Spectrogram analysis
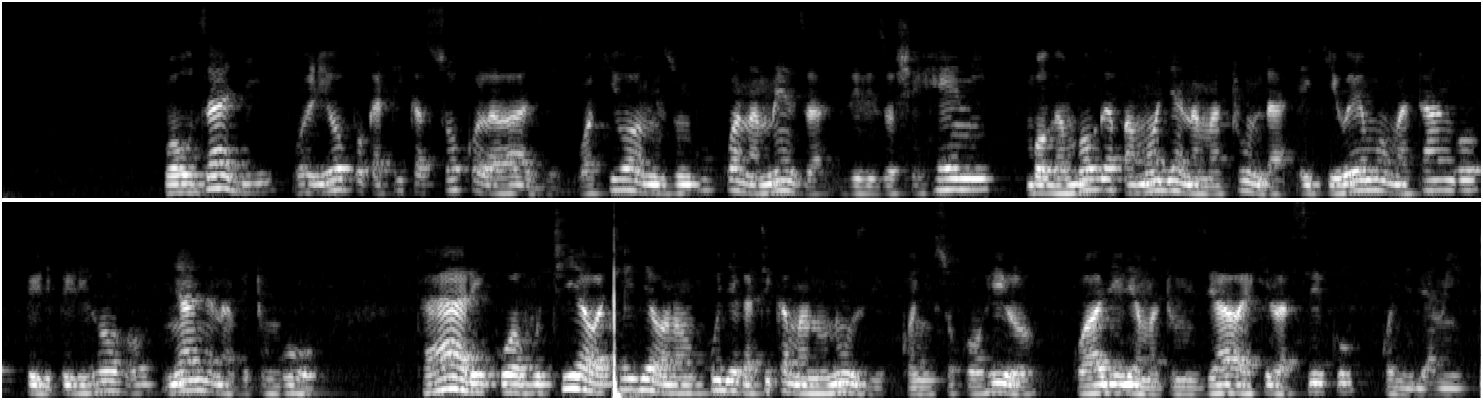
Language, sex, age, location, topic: Swahili, male, 18-24, Dar es Salaam, finance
